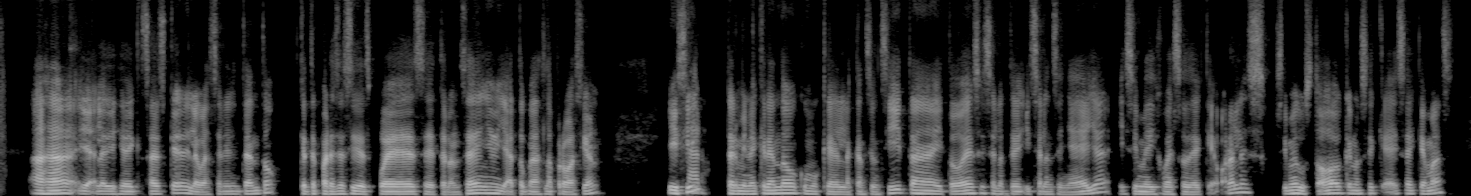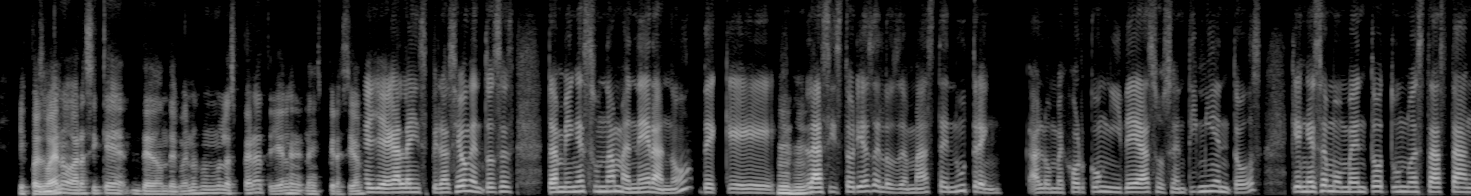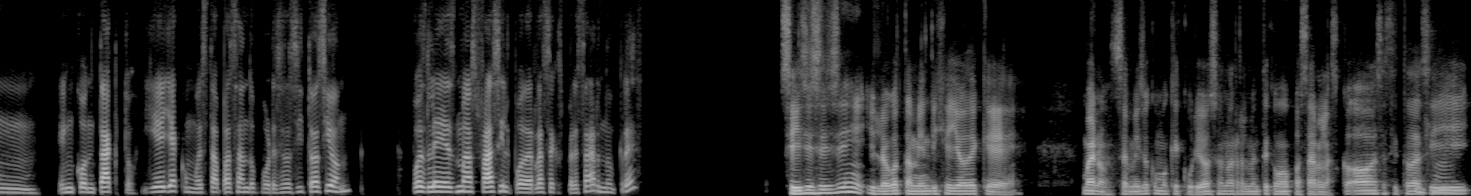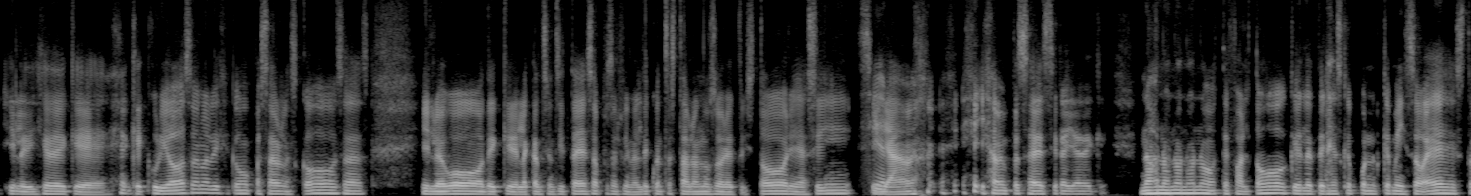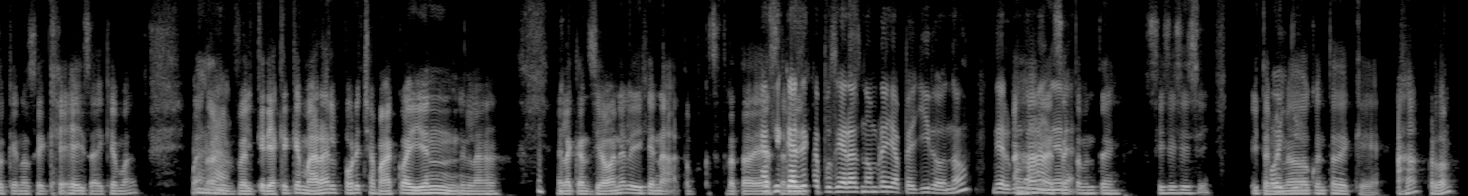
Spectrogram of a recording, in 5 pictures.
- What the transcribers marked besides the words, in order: chuckle; chuckle; laughing while speaking: "y"; laughing while speaking: "qué"; chuckle; other background noise
- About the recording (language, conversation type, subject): Spanish, podcast, ¿Qué haces cuando te bloqueas creativamente?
